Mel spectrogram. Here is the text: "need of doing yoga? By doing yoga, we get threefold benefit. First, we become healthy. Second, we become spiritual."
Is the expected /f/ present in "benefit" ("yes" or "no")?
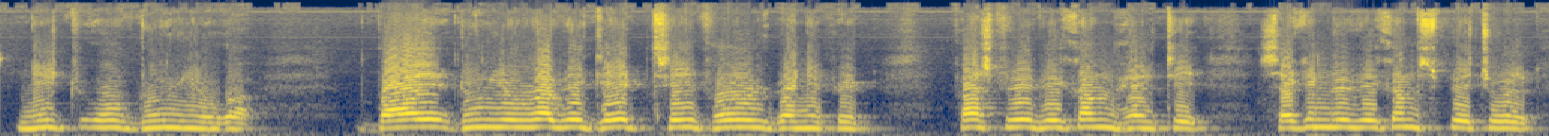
no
